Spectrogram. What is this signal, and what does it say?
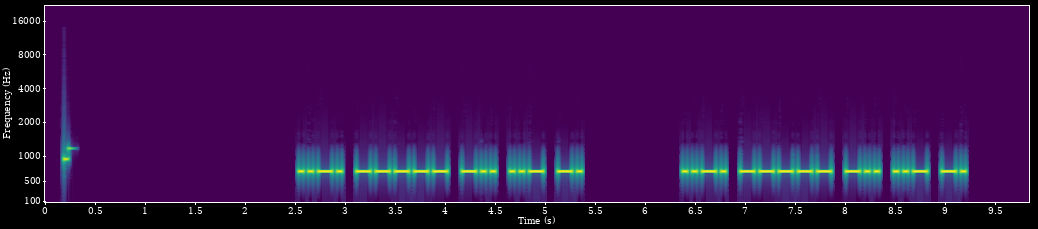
Morse code, heard as a keyed tone, about 25 wpm, 700 Hz. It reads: F0DUN F0DUN
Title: DXCC-100 Call Signs - 5 Characters - Repeated 2x - 25wpm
